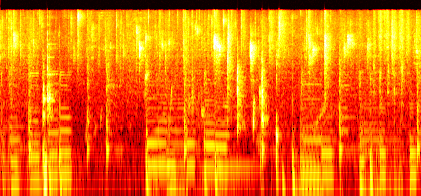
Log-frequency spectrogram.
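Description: Food sizzling as it fries in a pan, with sharp clicks and scrapes of stirring, over background music with a steady stepping bass line.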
